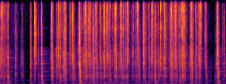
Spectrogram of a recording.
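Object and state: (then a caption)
Plastic mechanical keyboard. Fingertips with long light-blue nails type fast on a full-size plastic mechanical keyboard with white, blue and yellow plastic keycaps and a blue backlit frame. The result is a rapid, uneven stream of short, bright, clacky key strikes. Each strike stops almost instantly, with little low end.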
